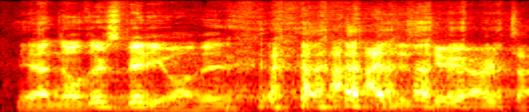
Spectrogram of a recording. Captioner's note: laughs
